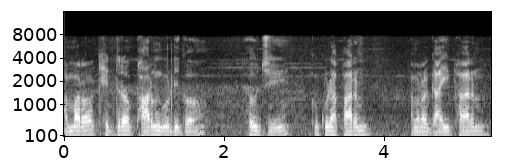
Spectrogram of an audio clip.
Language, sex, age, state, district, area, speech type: Odia, male, 45-60, Odisha, Ganjam, urban, spontaneous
